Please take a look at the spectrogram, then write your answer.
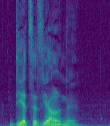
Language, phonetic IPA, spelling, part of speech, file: Polish, [ˌdʲjɛt͡sɛˈzʲjalnɨ], diecezjalny, adjective, Pl-diecezjalny.ogg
